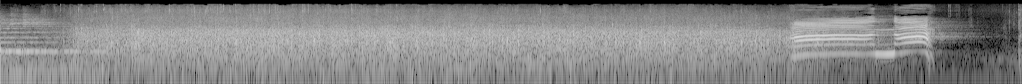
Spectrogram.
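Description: Theatre audience applauding steadily for about seven seconds. Near the end, a voice on stage gives a loud, drawn-out call that slides up and then drops off.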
